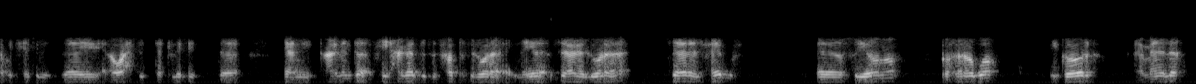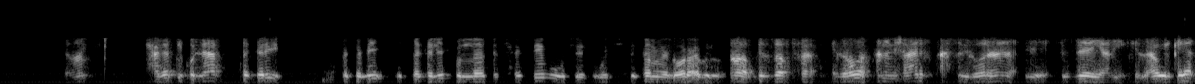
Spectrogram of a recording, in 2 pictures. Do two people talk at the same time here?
No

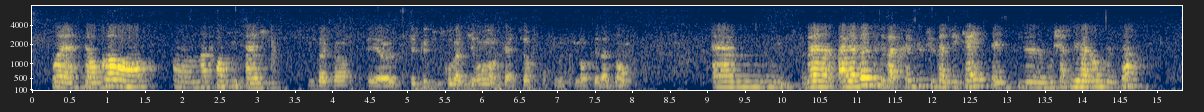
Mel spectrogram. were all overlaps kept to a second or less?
Yes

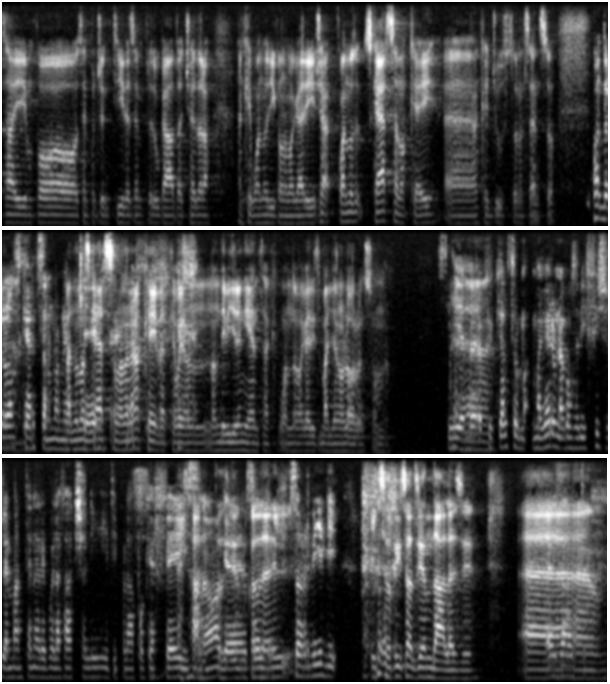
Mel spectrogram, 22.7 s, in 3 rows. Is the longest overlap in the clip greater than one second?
Yes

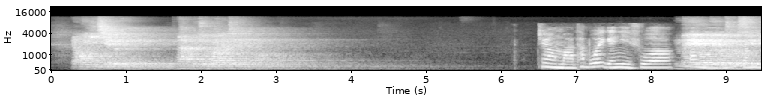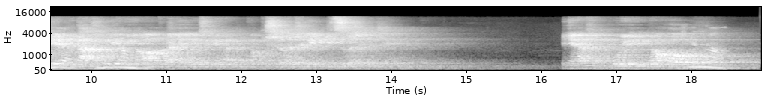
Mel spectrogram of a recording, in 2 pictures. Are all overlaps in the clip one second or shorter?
No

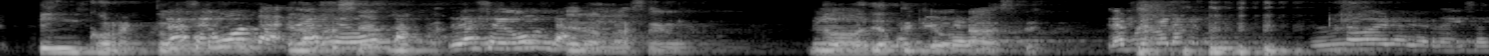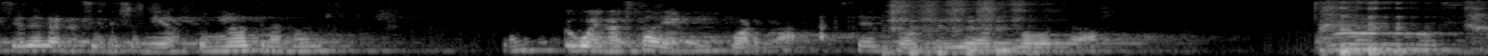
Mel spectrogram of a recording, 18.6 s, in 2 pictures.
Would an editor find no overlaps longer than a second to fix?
No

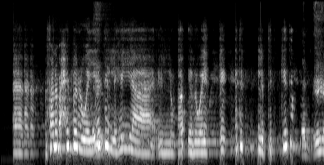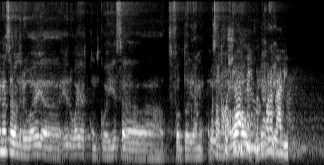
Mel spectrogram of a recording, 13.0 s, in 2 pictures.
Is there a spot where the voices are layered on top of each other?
Yes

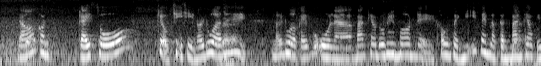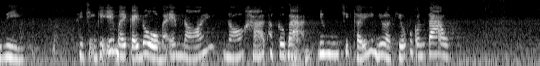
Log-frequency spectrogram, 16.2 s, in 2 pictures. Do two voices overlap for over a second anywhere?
No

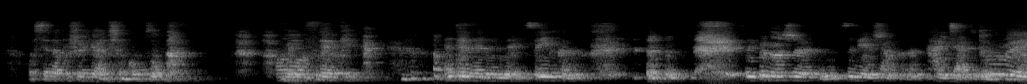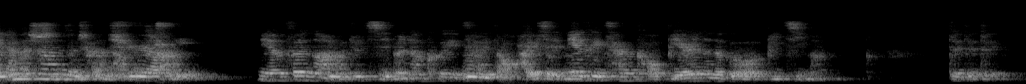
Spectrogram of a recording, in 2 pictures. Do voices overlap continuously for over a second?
Yes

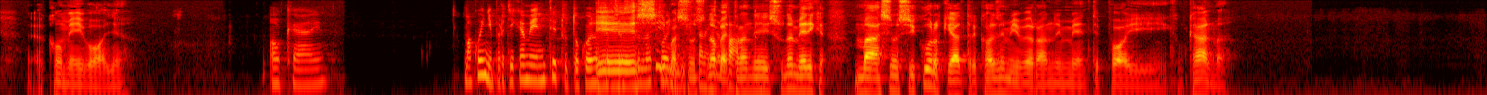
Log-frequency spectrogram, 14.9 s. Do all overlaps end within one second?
No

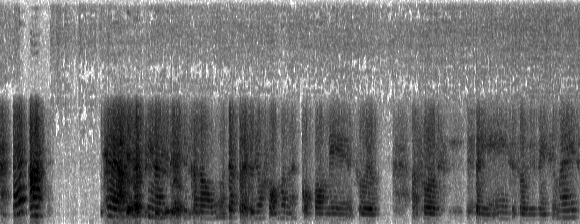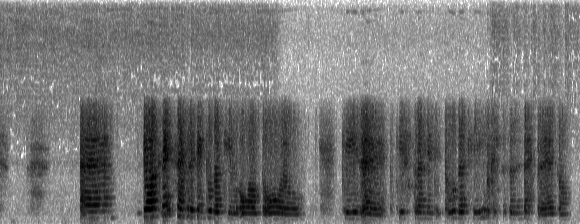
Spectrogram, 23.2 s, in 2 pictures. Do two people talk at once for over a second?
Yes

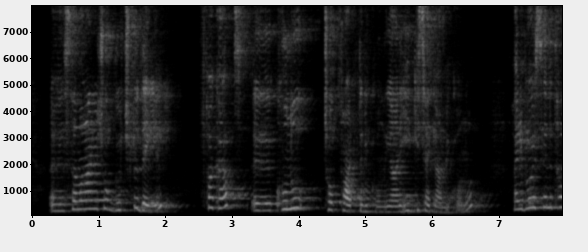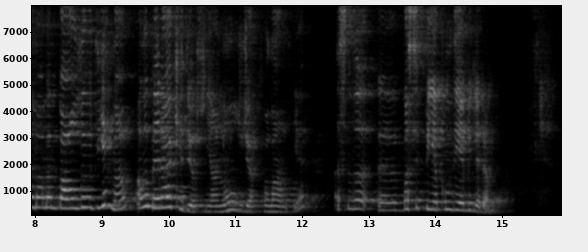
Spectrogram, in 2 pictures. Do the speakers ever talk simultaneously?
No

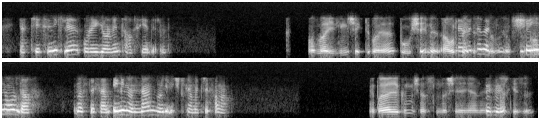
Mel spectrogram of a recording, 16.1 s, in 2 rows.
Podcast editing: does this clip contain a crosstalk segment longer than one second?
Yes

